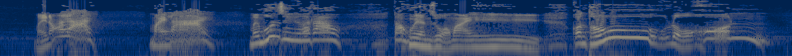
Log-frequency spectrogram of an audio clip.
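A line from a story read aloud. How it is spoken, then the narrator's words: Frantic howling. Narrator (Vietnamese): Lão dãy đành đạch như là con chó ở trên nương, nó rú lên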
